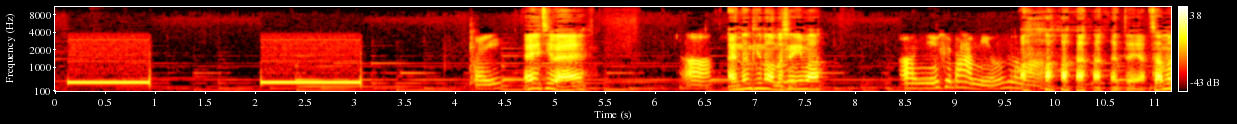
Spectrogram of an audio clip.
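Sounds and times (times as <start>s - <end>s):
telephone busy signal tone: 0.1s - 1.0s, 2.1s - 3.1s
speech: 4.2s - 5.4s, 6.3s - 7.8s, 8.4s - 11.1s
laughter: 9.7s - 11.1s.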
